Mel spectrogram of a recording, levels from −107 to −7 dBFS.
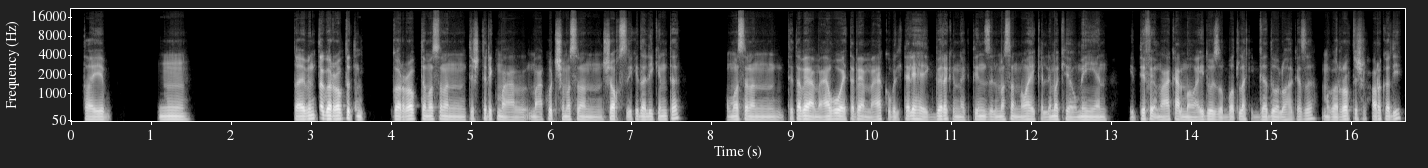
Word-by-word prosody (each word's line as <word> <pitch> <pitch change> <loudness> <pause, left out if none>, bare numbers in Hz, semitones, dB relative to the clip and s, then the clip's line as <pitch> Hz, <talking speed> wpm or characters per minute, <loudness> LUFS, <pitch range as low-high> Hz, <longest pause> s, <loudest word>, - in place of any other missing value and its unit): طيب 95 -1 +1 0.6
إمم. 100 -1 +1 1.3
طيب 100 +1 +6
أنتَ 125 +3 +2
جربت 115 -2 +7
ت 100 -2 -4 0.4
جربت 115 0 +4
مثلًا 100 -3 0
تشترك 95 +4 -4
مع 90 -3 -1
مع 90 +1 -5
كوتش 95 +1 -2
مثلًا 95 -2 -2
شخصي 95 +1 +1
كده 100 -1 0
ليك 100 +2 -2
أنتَ؟ 110 +7 0 0.6
ومثلًا 95 -3 -1
تتابع 105 -2 +5
معاه 90 +2 +1
وهو 105 0 +5
يتابع 105 +1 0
معاك، 95 +3 -3
وبالتالي 95 +4 +1
هيجبرك 105 +3 0
إنك 90 -2 -5
تنزل 100 -2 -3
مثلًا 95 +1 -2
إن 90 - -3
هو 95 - +1
هيكلمك 100 0 -2
يوميًا 90 0 -1 0.3
يتفق - - -1
معاك 95 +3 -2
على 100 - +3
المواعيد 90 +2 -2
ويضبط 95 0 -1
لك 100 -2 -2
الجدول 90 +2 -2
وهكذا، 95 +7 -5
ما 95 - -5
جربتش 105 +3 0
الحركة 100 0 -1
دي؟ 110 - -4
95 Hz, 160 wpm, -24 LUFS, 90-105 Hz, 1.3 s, جربت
